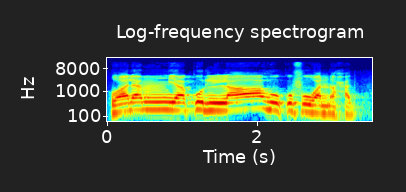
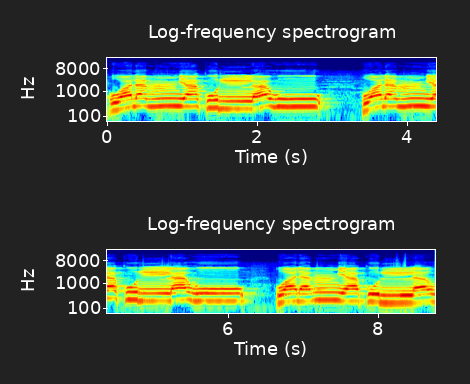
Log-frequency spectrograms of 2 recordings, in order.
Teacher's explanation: یہاں لام کو کھینچنا نہیں ہے بلکہ صرف آدھے الف کے برابر اس کو لمبا کر کے پڑھنا ہے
